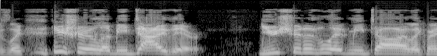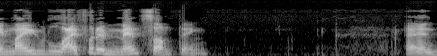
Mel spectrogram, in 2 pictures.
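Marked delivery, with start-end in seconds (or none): 0.4-4.8 tearful, crying, pleading voice. Retelling a game scene where she is crying: imitating someone crying. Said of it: "and she's crying".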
